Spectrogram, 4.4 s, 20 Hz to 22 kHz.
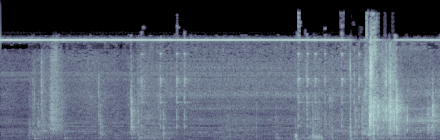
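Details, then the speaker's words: Panasonic PV-V45 VCR found at a roadside spring cleanup with a tape still inside: pressing play gives a few uneven clunks and clicks with no steady drum spin, then the unit shuts down; tape probably jammed. "Play. Nothing happens. It just clunks and says play on the screen, but nothing shows up. And then it'll shut down."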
